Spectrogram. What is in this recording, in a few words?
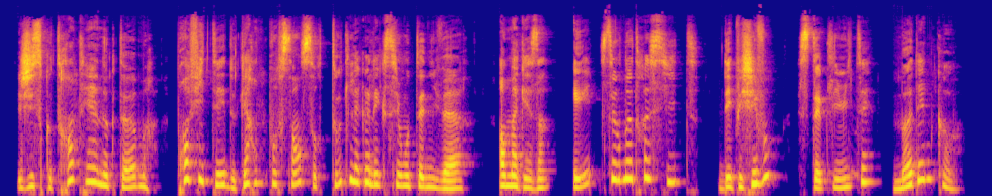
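Commercial Promo, French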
